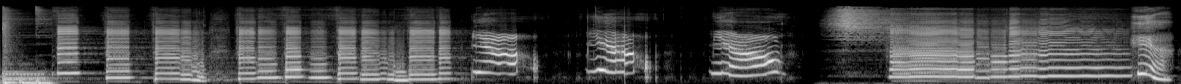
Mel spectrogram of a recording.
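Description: A hungry cat meows repeatedly, a run of short rising-and-falling mews ending in one long, drawn-out cry, with a voice-like vocalization just before.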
